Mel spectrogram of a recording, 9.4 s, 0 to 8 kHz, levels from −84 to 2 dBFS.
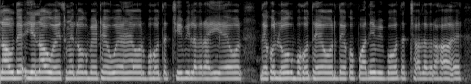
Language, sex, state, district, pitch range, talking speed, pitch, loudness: Hindi, female, Uttar Pradesh, Muzaffarnagar, 205-215 Hz, 205 wpm, 210 Hz, -24 LUFS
